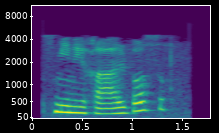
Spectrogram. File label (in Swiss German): "mineralwasser", alsace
